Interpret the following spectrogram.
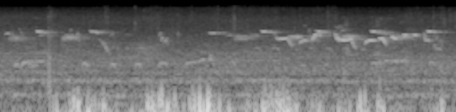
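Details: Bees gathering pollen from a cherry tree, giving a steady low droning hum under bursts of rumbling wind, while small birds chirp and twitter high above throughout.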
